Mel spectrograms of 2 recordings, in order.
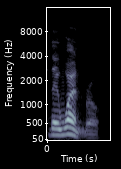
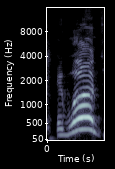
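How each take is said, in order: First: Said in the usual way. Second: Emphatic high retort. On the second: Real, not acted. Insisting to his co-hosts, loud and high. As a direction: snap it back louder and higher. Repeats retort louder and higher.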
